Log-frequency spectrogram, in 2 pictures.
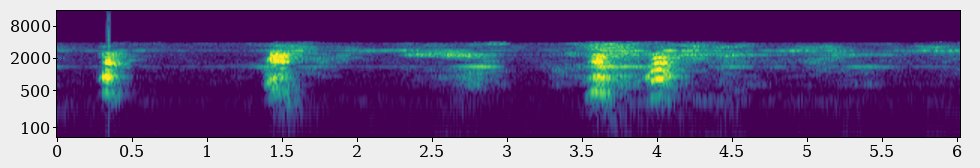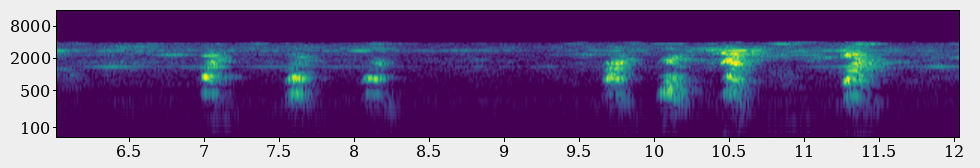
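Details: Boxer dog reacting to a leaf blower with scattered sharp barks mixed with drawn-out whining and grumbling, ending in a rapid run of five barks; a faint steady high tone persists throughout.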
